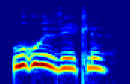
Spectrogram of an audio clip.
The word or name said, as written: uudviklet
